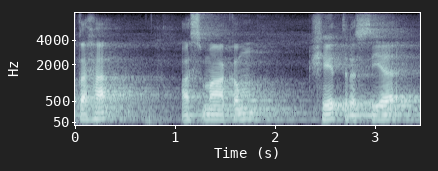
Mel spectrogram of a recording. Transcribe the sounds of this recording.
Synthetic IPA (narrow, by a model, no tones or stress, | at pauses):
ɐt̪ɐɦɐ | ɐsmaːkɐm | kʂeːt̪ɾɐsjɐ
